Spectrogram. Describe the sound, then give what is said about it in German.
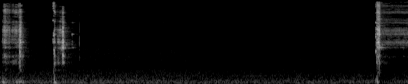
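Crisp mechanical camera shutter clicks: two sharp snaps about half a second apart, then a long quiet pause before a third bright click near the end. No one speaks. “Machst du nochmal den Auslöser?”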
